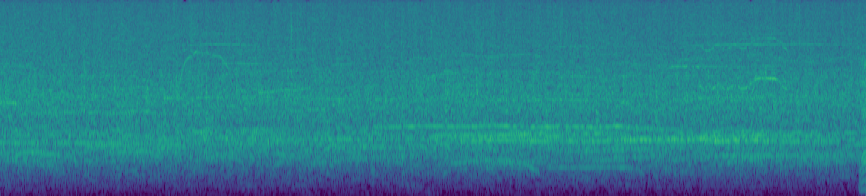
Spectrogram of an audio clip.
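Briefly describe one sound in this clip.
Women in the crowd shriek with excitement.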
